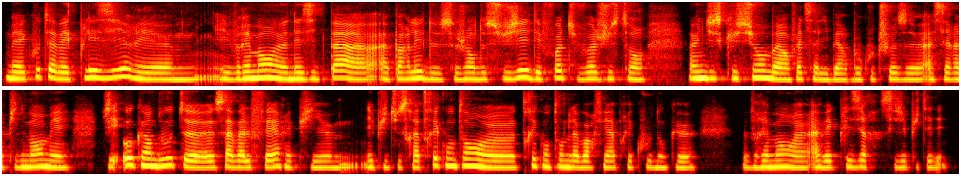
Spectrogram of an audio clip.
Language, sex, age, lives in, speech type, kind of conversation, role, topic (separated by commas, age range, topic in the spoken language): French, female, 30-34, France, conversation, advice, advisor, Pourquoi voulez-vous reprendre contact après une longue rupture d’amitié ?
